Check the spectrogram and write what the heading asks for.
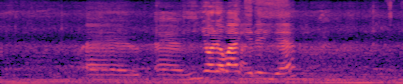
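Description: A woman speaking, over a low rumble that is strongest near the end.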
